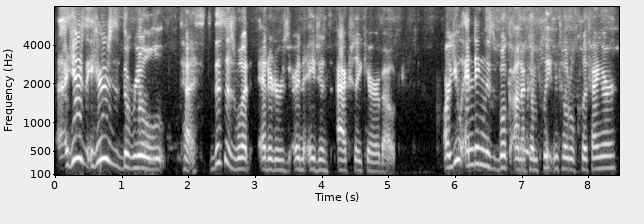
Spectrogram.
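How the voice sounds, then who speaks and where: A woman's voice: mid-range voice, animated, normal speed, no room sound, poor audio. A woman co-hosting a live-stream chat, giving firm, direct advice. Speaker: livestream co-host.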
